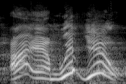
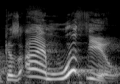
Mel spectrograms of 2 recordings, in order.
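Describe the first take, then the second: First: High, loud, drawn-out soulful voice; soul-like God. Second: Higher, insistent reassurance; God's firm assurance. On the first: God reassuring the pastor with soul, big and slow. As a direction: belt it slowly as a soulful God. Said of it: "he sounds a little bit more soul-like". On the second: God assuring the doubting pastor he is there, firm. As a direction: drive the promise home firmly as God. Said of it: "That's how he talks to me". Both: Acted.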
